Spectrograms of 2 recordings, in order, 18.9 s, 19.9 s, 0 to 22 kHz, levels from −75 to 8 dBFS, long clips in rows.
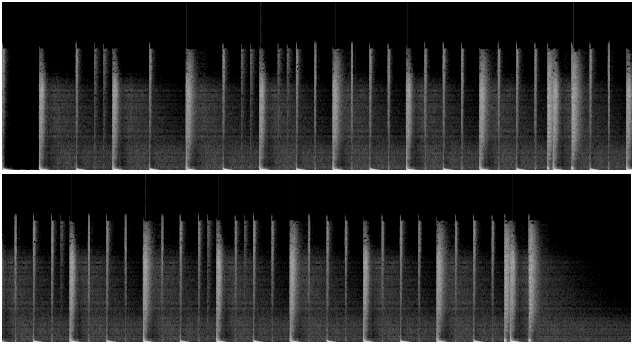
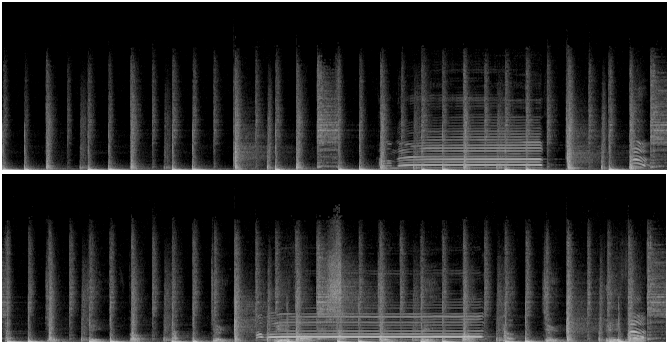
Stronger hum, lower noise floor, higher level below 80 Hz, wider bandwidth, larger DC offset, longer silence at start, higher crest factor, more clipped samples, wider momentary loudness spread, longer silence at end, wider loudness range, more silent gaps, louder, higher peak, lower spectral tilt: neither; first, -49 dBFS vs -41 dBFS; about the same, -22 dBFS vs -24 dBFS; about the same, 17.5 kHz vs 16 kHz; neither; about the same, 0 s vs 0 s; about the same, 18 dB vs 18 dB; neither; first, 15 LU vs 10 LU; first, 1.4 s vs 0 s; second, 2 LU vs 7 LU; neither; first, -18 LUFS vs -22 LUFS; about the same, 0 dBFS vs -2 dBFS; about the same, -3.5 dB/octave vs -4 dB/octave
